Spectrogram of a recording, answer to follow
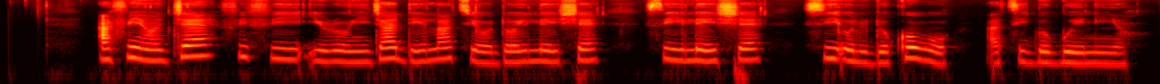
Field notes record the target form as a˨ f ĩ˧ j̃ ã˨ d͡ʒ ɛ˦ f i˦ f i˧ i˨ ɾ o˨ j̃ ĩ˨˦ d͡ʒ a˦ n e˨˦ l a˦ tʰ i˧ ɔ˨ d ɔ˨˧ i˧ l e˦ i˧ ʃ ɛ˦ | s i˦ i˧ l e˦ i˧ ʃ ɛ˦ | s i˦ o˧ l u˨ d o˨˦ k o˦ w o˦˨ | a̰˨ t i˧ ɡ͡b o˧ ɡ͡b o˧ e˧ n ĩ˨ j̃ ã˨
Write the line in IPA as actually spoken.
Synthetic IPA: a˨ f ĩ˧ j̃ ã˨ d͡ʒ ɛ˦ f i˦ f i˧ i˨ ɾ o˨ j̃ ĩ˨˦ d͡ʒ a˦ d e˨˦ l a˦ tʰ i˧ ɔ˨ d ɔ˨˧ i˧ l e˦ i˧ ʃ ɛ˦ | s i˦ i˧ l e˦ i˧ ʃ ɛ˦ | s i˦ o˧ l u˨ d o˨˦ k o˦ w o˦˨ | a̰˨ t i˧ ɡ͡b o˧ ɡ͡b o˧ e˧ n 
